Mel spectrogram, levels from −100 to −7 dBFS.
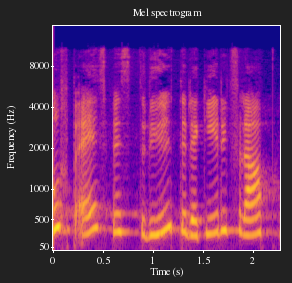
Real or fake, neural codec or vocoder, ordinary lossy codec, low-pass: fake; codec, 24 kHz, 0.9 kbps, WavTokenizer, medium speech release version 1; Opus, 64 kbps; 10.8 kHz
